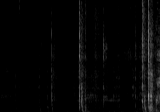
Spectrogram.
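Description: A few faint clicks and light taps from craft materials being handled at the table, with one sharper click about a second in.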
